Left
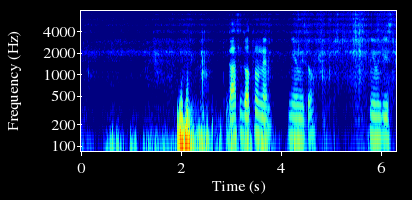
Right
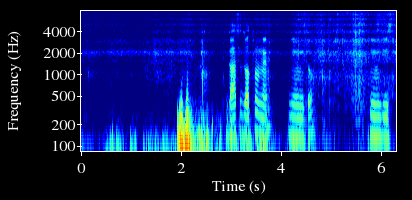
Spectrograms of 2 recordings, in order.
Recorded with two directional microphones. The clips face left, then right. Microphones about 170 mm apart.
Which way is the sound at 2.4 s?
15° right (ahead or behind).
